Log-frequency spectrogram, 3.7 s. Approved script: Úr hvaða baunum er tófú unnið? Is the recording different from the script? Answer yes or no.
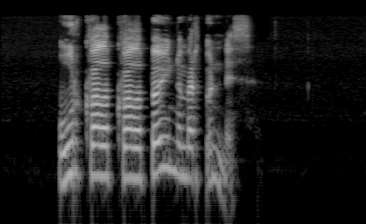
yes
